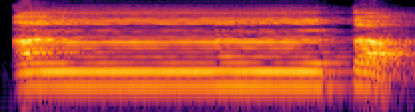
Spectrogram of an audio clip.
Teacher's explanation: نون مخفی ادا کرتے وقت نون اپنے مخرج سے نکل کر خیشوم کی طرف منتقل ہو جاتا ہے، یعنی ناک کی طرف آواز چلی جاتی ہے. یوں کہیں گے کہ نون مخفی ایک ایسا حرف ہے نہ تو مکمل طرف لسان سے اور نہ مکمل خیشوم سے نکلتا ہے.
